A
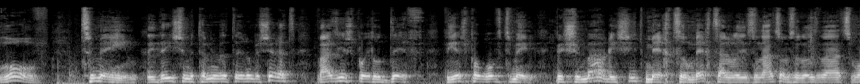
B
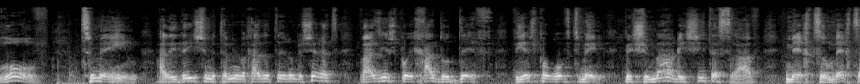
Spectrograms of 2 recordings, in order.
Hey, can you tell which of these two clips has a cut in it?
A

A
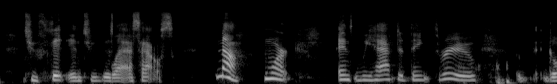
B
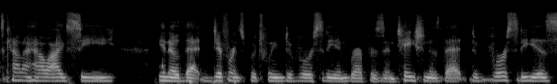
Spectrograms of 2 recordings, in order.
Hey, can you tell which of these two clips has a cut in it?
A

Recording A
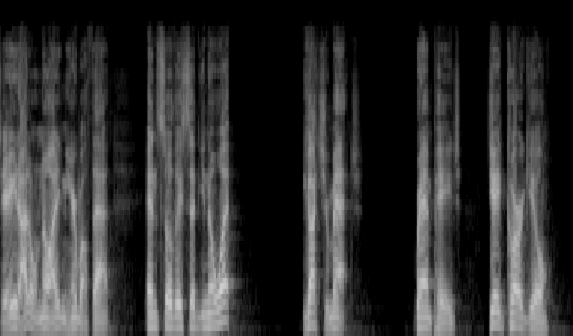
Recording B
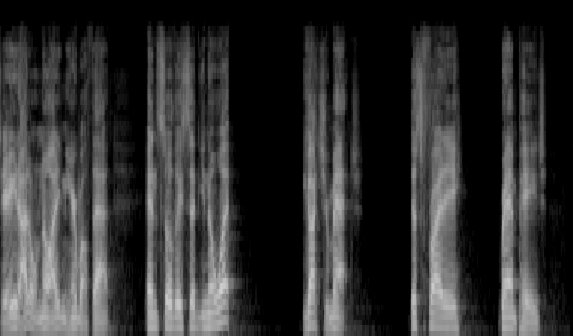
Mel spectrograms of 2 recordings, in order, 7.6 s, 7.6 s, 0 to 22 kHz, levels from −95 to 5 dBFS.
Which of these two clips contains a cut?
A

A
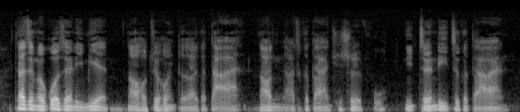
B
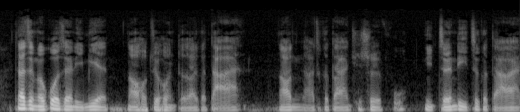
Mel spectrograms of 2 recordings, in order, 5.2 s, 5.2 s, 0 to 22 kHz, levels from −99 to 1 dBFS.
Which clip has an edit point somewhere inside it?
A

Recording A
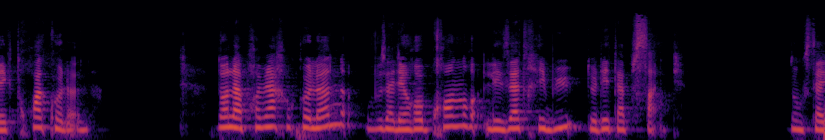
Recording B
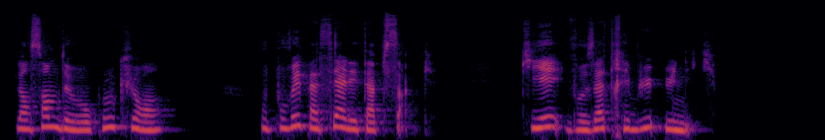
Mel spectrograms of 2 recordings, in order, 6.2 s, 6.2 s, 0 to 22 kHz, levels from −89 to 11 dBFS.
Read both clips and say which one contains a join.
B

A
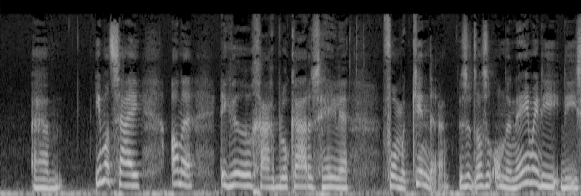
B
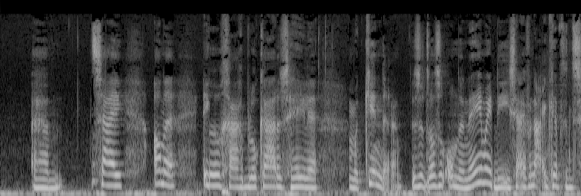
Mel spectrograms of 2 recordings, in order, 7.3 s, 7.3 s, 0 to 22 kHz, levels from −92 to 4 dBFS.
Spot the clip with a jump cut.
B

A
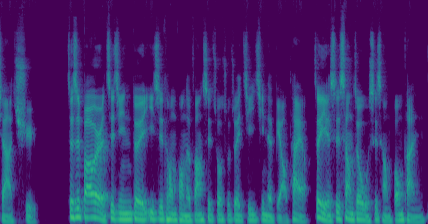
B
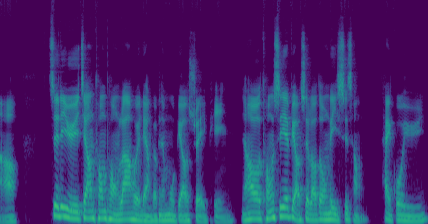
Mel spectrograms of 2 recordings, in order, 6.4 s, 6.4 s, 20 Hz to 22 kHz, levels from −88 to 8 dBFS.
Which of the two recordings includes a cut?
B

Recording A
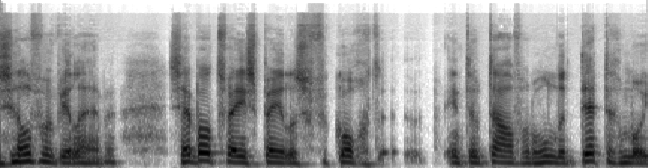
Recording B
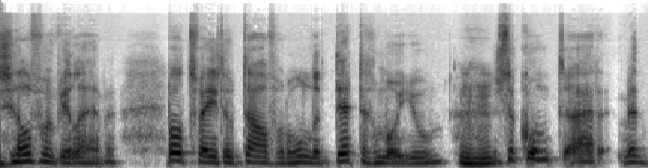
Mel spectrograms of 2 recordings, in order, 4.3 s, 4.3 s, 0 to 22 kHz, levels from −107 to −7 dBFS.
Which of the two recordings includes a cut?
B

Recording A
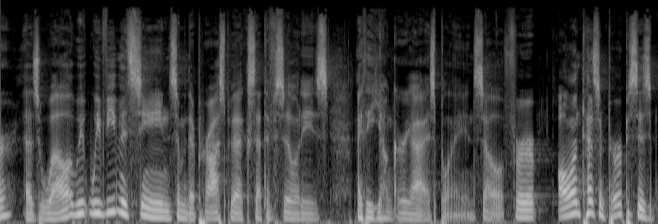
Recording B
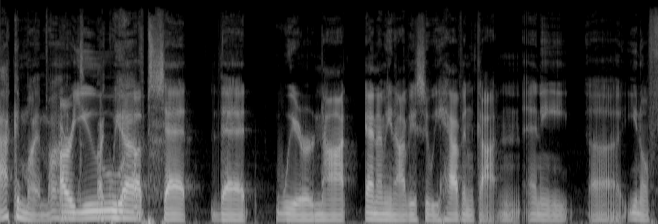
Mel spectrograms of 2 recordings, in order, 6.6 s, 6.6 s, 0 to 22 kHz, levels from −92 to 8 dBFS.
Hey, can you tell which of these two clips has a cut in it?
B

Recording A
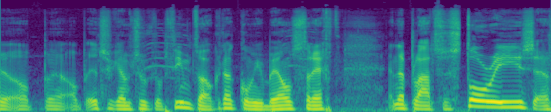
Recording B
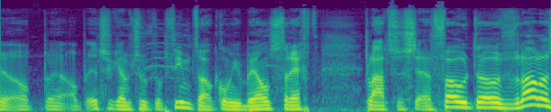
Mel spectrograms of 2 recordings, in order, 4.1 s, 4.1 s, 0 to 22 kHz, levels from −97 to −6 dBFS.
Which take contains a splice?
B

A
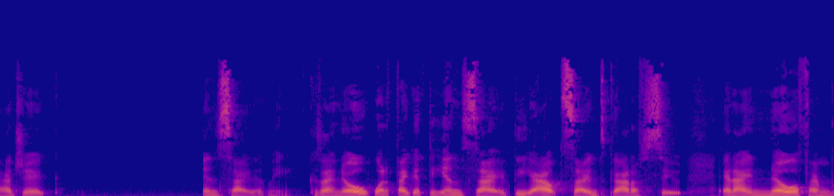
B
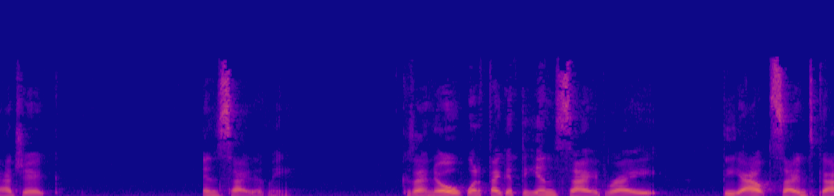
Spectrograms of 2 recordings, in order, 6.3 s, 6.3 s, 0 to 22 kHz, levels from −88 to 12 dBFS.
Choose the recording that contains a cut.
A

